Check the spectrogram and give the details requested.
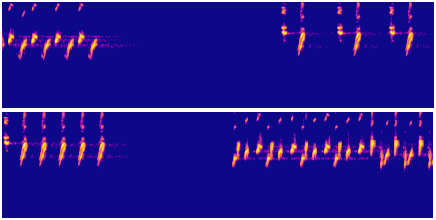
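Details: Goldfinch singing: three bursts of rapid, high twittering notes, each a quick run of sharp rising chirps and bright metallic accents, separated by short silences; clean recording with no other sounds.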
